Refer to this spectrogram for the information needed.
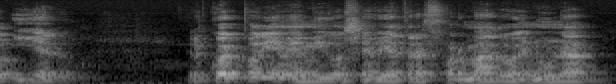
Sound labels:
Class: speech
